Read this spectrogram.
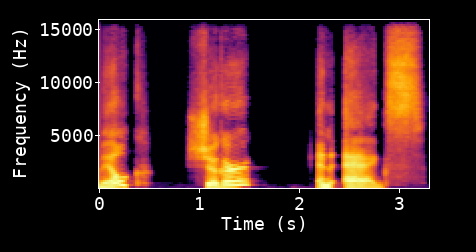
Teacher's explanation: The falling intonation closes it. It means full stop.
